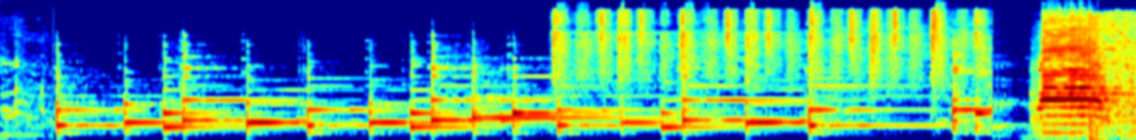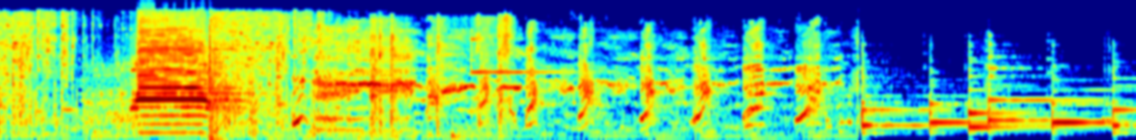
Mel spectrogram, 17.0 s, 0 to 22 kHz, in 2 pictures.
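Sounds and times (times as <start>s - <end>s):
train horn blasts: 7.8s - 8.4s, 9.5s - 10.2s.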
